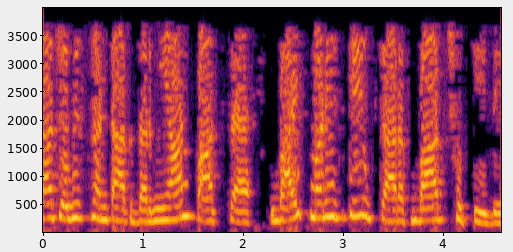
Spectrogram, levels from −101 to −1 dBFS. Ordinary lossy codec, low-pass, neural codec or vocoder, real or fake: MP3, 32 kbps; 3.6 kHz; none; real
